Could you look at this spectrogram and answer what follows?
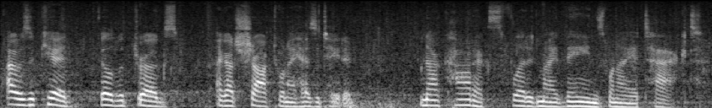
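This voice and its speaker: Tough bitter young woman, lowish voice, blunt sardonic manner, rain noise. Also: unhurried.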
